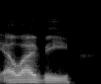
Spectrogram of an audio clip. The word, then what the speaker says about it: LIV: LIV, like Club LIV in Miami? – That's the thing. It is spelled exactly like Club LIV in Miami, LIV.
